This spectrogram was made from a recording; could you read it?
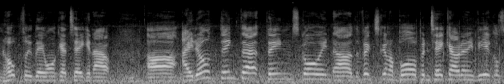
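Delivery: fast, rushed, play-by-play commentary style.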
